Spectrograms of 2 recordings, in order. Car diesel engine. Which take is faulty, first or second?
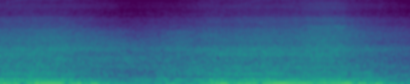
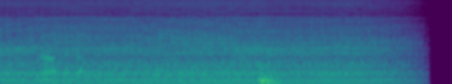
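first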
